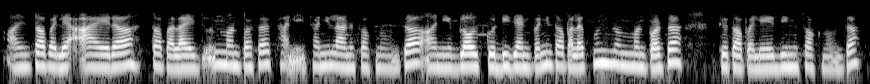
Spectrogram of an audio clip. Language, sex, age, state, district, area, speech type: Nepali, female, 18-30, West Bengal, Darjeeling, rural, conversation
